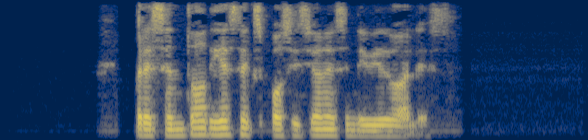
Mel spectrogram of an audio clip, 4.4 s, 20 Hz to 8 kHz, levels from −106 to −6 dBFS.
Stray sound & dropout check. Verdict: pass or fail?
pass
